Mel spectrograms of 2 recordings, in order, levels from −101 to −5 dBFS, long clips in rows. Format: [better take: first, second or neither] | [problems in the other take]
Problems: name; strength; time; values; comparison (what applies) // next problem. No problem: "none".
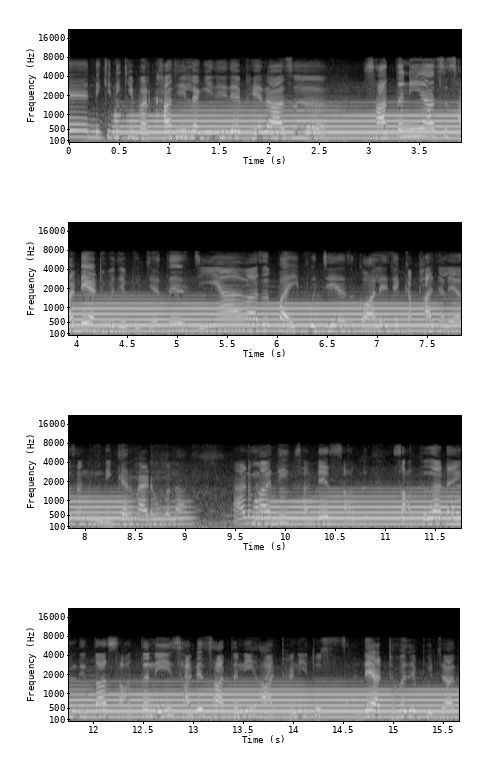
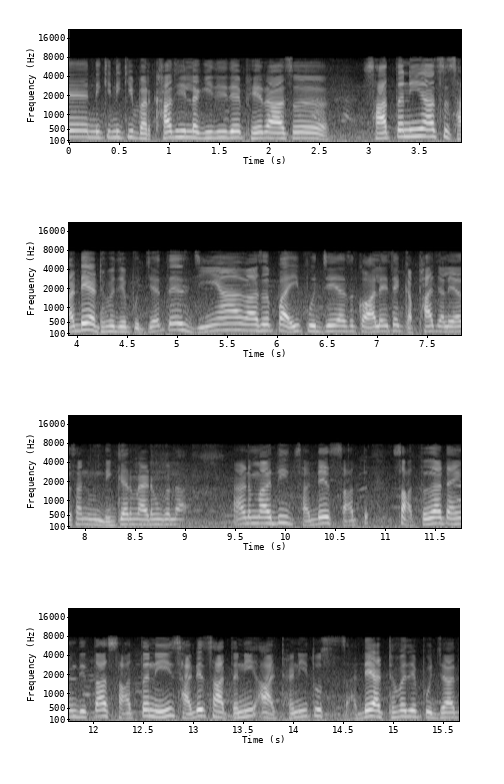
second | background sound (Brass instrument); 3 dB above the speech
